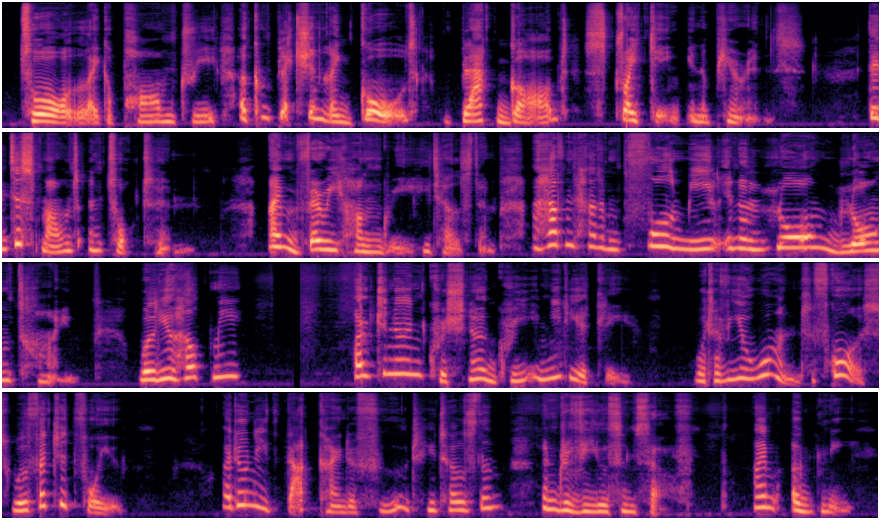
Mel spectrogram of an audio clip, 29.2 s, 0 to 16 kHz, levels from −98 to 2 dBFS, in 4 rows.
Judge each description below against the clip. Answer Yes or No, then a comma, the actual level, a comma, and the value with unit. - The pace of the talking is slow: No, average, 150 wpm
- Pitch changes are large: Yes, wide, 7.6 semitones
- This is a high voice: Yes, high, 245 Hz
